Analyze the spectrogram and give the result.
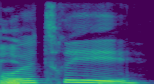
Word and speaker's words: Oltre: Oltre. Wie man auch mal das ausspricht mit doppel, doppeltem Akzent. – E. Oltre, genau. Oltre. Lang e.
